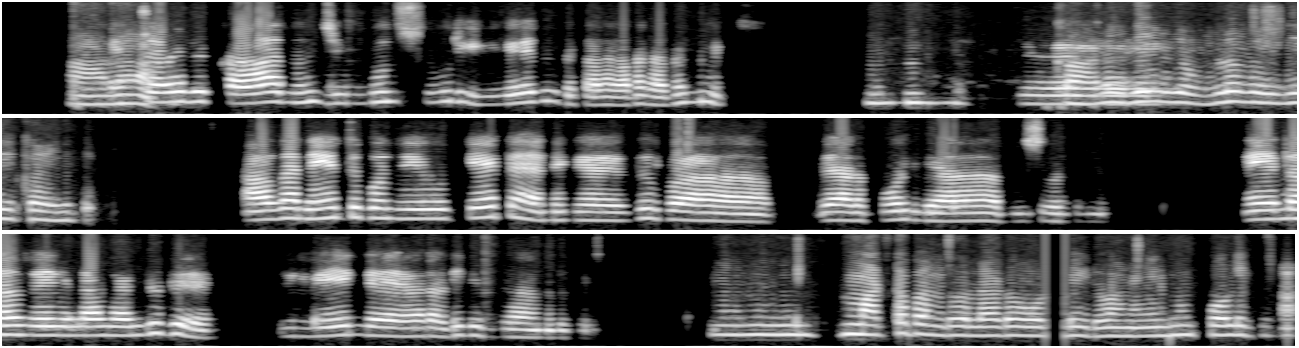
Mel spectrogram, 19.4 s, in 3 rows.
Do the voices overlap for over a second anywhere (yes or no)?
no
